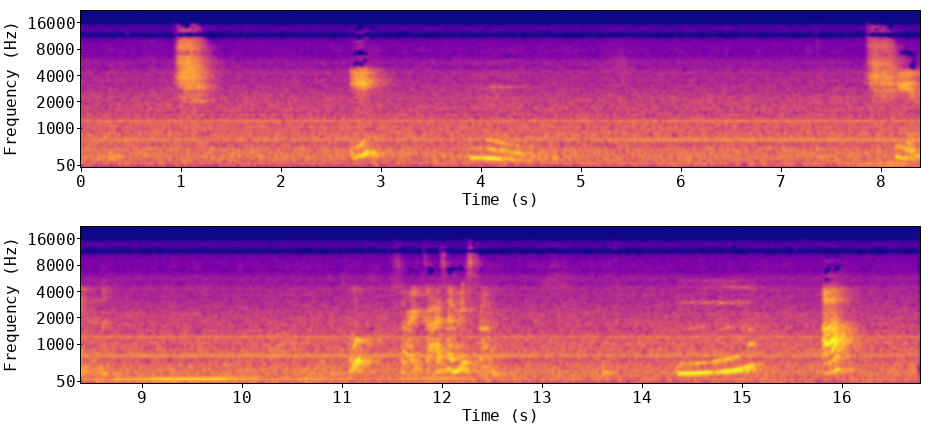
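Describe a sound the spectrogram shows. A young woman speaks slowly and clearly, sounding out short words.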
